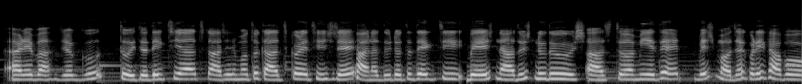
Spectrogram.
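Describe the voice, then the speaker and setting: A woman's voice: on the high side, level tone, fairly quick, a little mellow, pitched below the performer's own voice, natural voice. Casting: woman to play a hungry, bullying male cartoon fox, commanding and taunting; muffled lo-fi track with music underneath. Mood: gloating. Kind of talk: children's animated folk-tale acting. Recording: dull lo-fi audio with music behind.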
